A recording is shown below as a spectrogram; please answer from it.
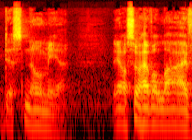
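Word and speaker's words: Dysnomia: It's called Disnomia. D Y S N O M I A. Disnomia.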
